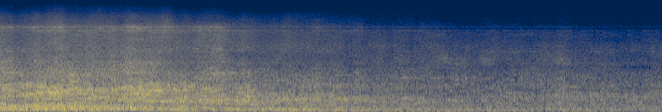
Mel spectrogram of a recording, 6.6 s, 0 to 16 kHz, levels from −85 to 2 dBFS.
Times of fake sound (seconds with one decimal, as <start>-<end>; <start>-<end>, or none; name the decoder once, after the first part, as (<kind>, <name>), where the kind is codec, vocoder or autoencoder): 0.0-6.6 (codec, SNAC)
